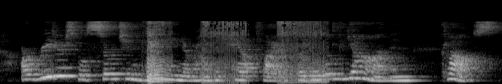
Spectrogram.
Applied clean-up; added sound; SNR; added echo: none; Fart; 6 dB; reverberation time 0.6 s.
